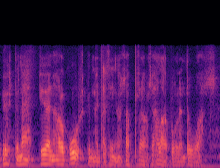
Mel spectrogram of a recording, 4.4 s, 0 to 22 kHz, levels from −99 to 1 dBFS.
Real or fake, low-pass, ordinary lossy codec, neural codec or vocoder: fake; 7.2 kHz; none; codec, 16 kHz, 6 kbps, DAC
